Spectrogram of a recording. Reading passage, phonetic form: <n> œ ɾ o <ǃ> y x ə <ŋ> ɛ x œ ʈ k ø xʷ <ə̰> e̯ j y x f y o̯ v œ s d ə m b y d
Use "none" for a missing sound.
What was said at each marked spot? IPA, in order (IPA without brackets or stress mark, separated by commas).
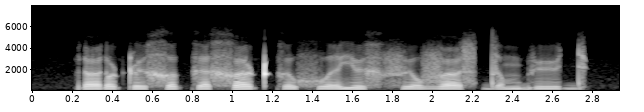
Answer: ɾ, ʈ, k, ə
